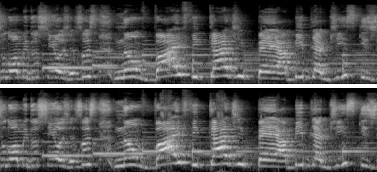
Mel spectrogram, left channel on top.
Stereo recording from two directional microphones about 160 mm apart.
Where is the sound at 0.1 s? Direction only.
10° right (ahead or behind).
